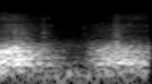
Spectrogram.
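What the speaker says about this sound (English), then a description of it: "Some drawers over here, look." Drawers slide open aboard a steel motor yacht, two soft rolling scrapes close by with a short pause between them.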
